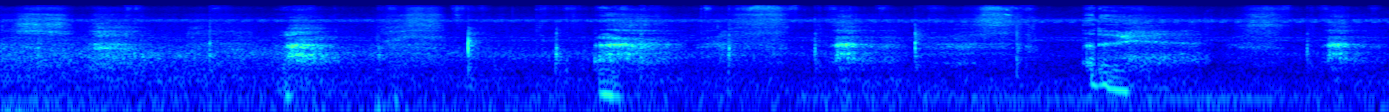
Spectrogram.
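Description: A person breathing heavily, with a noisy breath every second or two and a short voiced breath falling in pitch near the end. A few sharp clicks and a low steady hum lie underneath.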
